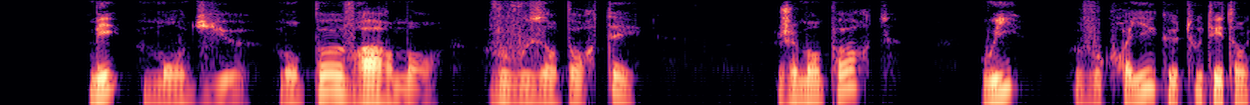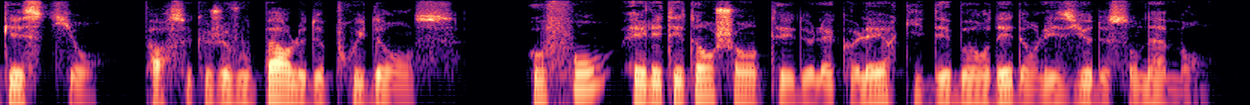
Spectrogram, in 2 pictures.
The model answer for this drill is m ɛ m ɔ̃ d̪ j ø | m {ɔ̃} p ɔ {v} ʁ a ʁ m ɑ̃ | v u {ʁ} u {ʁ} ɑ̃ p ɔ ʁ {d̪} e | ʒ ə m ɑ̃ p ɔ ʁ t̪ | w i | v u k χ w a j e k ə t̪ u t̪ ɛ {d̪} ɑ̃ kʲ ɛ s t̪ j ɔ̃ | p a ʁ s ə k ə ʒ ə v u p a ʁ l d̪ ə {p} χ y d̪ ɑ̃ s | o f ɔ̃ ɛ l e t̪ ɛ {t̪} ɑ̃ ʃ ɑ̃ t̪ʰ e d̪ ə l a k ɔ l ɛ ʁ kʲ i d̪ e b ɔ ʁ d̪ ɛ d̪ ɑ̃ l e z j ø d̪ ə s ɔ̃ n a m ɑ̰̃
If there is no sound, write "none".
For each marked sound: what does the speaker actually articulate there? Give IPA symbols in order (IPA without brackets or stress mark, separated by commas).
ɔ̃, v, v, z, t̪, t̪, p, t̪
